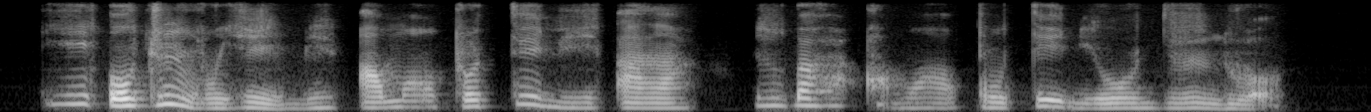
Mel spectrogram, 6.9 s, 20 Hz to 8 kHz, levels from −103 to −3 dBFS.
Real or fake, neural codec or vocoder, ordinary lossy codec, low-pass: fake; autoencoder, 22.05 kHz, a latent of 192 numbers a frame, VITS, trained on one speaker; Opus, 64 kbps; 7.2 kHz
